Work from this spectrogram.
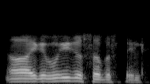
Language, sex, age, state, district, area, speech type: Kashmiri, male, 45-60, Jammu and Kashmir, Baramulla, rural, conversation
